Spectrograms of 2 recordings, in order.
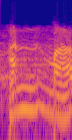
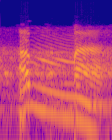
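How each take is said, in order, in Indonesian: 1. Bunyi n diucapkan terpisah sebelum m. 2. Bunyi n menyatu menjadi bunyi m yang dobel. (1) "Bukan dibaca anma" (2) "tapi amma"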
